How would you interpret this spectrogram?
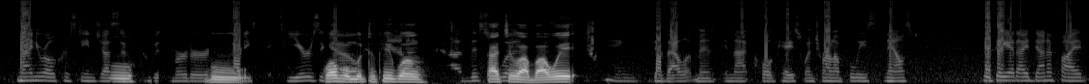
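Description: Integer overflow runs throughout: loud speech peaks are driven about 7 dB past full scale, and instead of being limited they wrap to the opposite sign. A small fraction of samples, well under one percent, snap across the full range as harsh cracks. The waveform shows spikes flipping from top to bottom, with vertical broadband streaks on the spectrogram.

Speech suppressed in double talk appears at 1.43–1.74 s, 2.51–2.87 s, 3.63–4.06 s, 4.23–4.64 s and 5.25–6.19 s. The speech dips by roughly 15 to 20 dB and drops in and out, most likely because an echo canceller mistook far-end overlap for echo. On the waveform these are sudden envelope sags, and on the spectrogram they are faded, patchy bands.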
